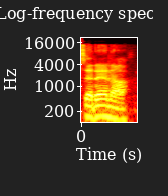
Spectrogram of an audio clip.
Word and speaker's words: Serena: name is Serena but it's pronounced with a Spanish pronunciation so it's actually pronounced Serena bad you guys will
